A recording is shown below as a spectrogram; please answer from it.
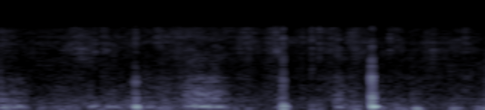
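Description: A few faint, sharp clicks and taps, the loudest near the end, with a soft low sound about a second in.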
